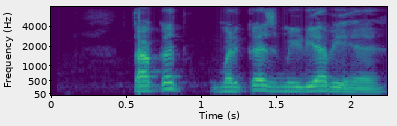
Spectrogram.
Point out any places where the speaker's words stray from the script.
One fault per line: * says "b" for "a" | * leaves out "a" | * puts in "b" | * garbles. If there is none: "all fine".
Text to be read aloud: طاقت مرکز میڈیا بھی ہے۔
all fine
